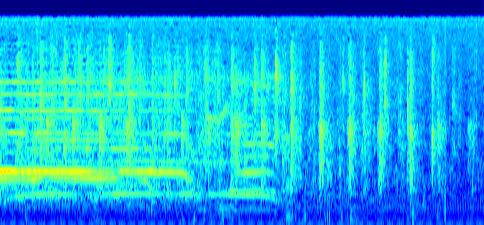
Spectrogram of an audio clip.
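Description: A crowd applauds in a dense burst of clapping over a brief tonal flourish, then the clapping thins out into scattered, separate claps as it fades.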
